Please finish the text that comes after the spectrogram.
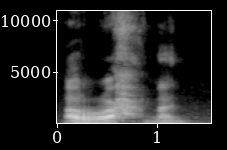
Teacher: Ha pada kata-kata Ar-Rahman ini terletak di tengah tenggorokan. Ya. Kalau diajarkan dulu ketika kita mengaji seperti orang kepedasan.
